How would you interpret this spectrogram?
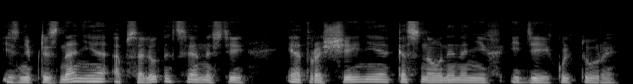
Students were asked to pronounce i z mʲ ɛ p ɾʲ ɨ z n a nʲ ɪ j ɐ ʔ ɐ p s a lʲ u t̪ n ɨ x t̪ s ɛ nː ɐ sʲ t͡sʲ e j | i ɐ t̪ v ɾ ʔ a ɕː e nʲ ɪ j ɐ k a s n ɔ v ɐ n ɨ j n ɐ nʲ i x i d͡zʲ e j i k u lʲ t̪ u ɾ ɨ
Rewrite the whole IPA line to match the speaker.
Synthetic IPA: i z nʲ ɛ p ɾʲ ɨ z n a nʲ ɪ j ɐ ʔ ɐ p s a lʲ u t̪ n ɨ x t̪ s ɛ nː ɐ sʲ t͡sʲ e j | i ɐ t̪ v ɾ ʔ a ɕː e nʲ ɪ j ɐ k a s n ɔ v ɐ n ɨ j n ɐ nʲ i x i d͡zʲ e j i k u lʲ t̪ u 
